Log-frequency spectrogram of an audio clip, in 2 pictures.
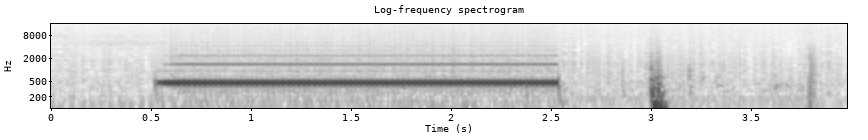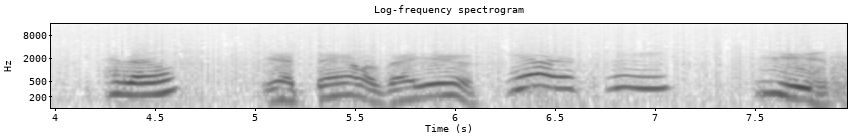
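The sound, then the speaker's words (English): A single long telephone ring tone heard down the line during a live radio broadcast, steady and buzzy for about two seconds, followed by a click as it's picked up and then people talking. “All right, now we got it ringing.”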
